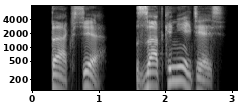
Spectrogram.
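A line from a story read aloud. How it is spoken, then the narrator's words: Roaring. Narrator (Russian): проревел Гарри Поттер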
